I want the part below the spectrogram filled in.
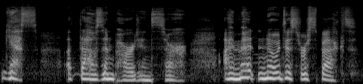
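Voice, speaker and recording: A woman's voice: fairly high pitch, measured pace, darkish tone, slightly rough. A woman playing a deferential, easily flustered villager in an audio drama, apologetic and eager to please. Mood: flustered, pleading.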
